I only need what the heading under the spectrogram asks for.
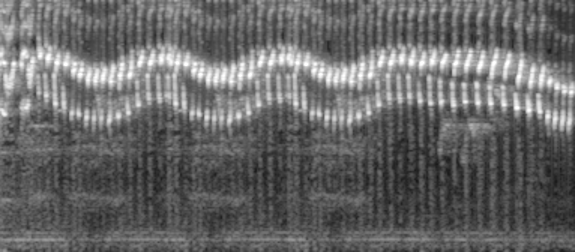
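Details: White-rumped shama song used to provoke rival birds and to test young birds: a dense, rapid stream of loud warbled notes rolling in a wavy line, nearly continuous for the whole stretch.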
